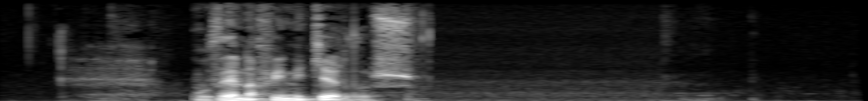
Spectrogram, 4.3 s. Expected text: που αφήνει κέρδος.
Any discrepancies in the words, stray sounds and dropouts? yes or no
yes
